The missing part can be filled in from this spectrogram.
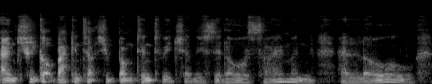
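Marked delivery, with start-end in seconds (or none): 2.3-4.2 soft, affected, put-on voice. Retelling running into a former student's parent: put-on voice for her greeting. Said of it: "I don't know why I made that voice".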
